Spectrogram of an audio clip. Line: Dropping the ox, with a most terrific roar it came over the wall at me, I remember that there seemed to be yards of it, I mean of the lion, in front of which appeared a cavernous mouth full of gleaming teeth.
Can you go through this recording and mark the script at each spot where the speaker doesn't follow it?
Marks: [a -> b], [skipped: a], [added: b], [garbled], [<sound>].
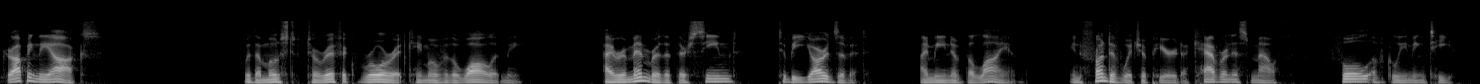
Dropping the ox, with a most terrific roar it came over the wall at me, I remember that there seemed to be yards of it, I mean of the lion, in front of which appeared a cavernous mouth full of gleaming teeth.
